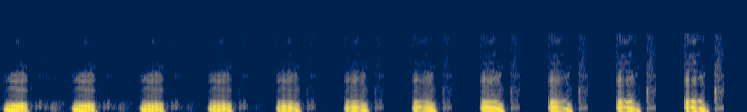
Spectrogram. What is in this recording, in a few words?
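Proto-Indo-European h3okw to Urdu aankh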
